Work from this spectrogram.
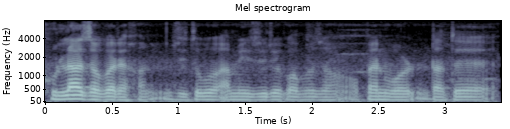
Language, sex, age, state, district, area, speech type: Assamese, male, 45-60, Assam, Morigaon, rural, spontaneous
